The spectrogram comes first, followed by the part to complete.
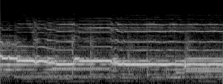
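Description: Instrumental song intro led by a Chinese bamboo flute (dizi) playing a slow melody, sliding down in pitch just after the start, over sustained backing notes.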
